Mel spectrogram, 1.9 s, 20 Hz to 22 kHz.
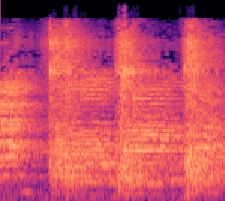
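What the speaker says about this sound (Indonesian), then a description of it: "Tepuk 1, tepuk 2, tepuk 3" A group of people in a classroom claps in unison three times, each burst of clapping evenly spaced and fairly loud with no talk over it.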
